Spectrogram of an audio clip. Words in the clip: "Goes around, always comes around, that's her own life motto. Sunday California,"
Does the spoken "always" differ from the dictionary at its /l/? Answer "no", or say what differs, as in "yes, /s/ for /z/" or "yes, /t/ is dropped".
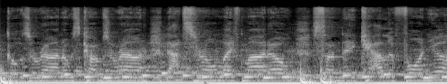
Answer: yes, /l/ is dropped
